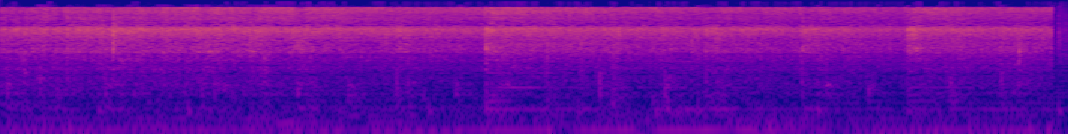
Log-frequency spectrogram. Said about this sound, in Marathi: यामध्ये आपल्याला तयार केलेलं वाटण घालायचं आहे तेलामध्ये छान असं मिक्स करून घ्यायचं आहे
